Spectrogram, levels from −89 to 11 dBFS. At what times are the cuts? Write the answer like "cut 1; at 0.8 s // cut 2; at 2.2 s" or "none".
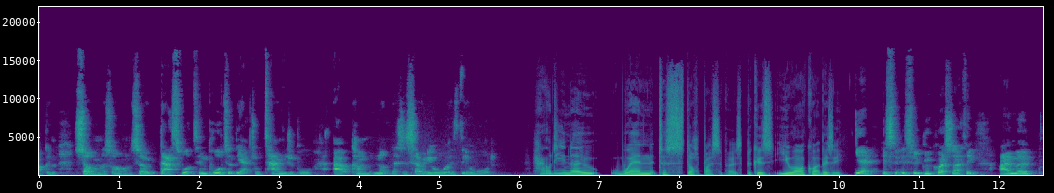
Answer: cut 1; at 8.8 s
